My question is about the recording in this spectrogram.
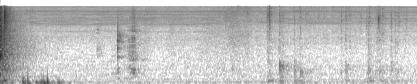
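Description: Apple corer-slicer being pushed down through apples over an aluminium saucepan: a sharp knock right at the start and a few dull thuds, then scattered light clicks and taps as the slices are handled into the pan.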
